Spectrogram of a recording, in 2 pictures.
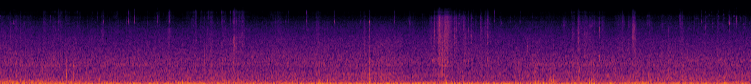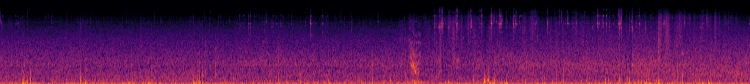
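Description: Footsteps crunching through snow, with a steady low rumble on the microphone and a few sharp clicks and snaps, mostly in the last third.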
